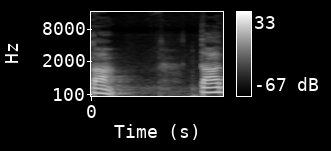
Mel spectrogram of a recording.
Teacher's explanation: ता का मखर है जबान की नोक और सना उलिया की जड़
